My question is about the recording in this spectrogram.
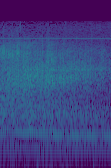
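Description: Aircraft engine drone: a steady low hum with a rushing hiss over it, easing slightly in pitch and loudness near the end.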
